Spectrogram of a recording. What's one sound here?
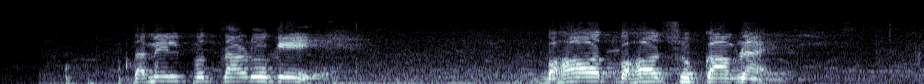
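An elderly man speaks slowly and forcefully into a microphone in a large echoing hall.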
